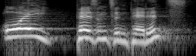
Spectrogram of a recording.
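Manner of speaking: big, loud proclamation; mock herald's shout. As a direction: holler it at the common folk. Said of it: "So now we've got".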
